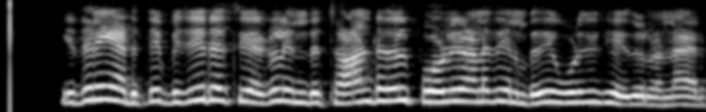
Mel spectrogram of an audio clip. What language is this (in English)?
Tamil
